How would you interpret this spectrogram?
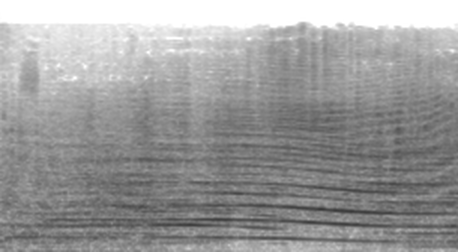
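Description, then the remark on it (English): LMP prototype race cars, including a G-Drive car, pass by at speed on a race track. Their loud, high-pitched engine whine sustains throughout and slides steadily downward in pitch as they go past, with no talking. “A G drive and another LMP.”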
